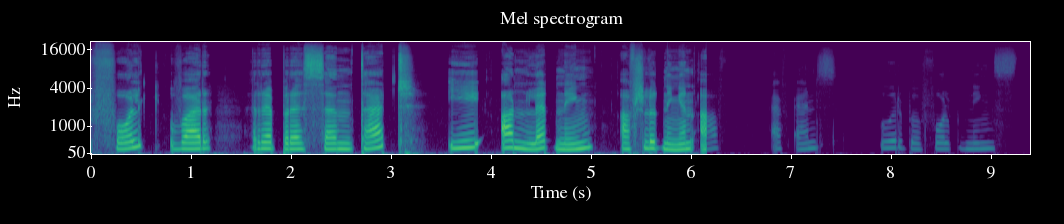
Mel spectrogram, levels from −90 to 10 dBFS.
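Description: A speech recording that suffers an audio dropout to a faint residue at 6.15 s, just after "i anledning avslutningen", and never recovers before the end. The voice cuts off abruptly rather than trailing away, leaving only a faint trace of sound roughly 30 dB below the normal level. The likely cause is the signal feed being lost while the downstream path stayed live. On a waveform the envelope collapses to a thin sliver at that instant, and a spectrogram shows the speech harmonics ending on a sharp vertical edge, with only a dim wash beyond it.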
